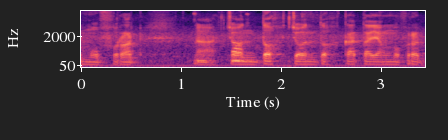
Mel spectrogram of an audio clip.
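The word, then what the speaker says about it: مفرد: Jamun jam jam jam'un ya bahasanya patah ini dua golongan ini judulnya ya mufrodun mufrad dibacanya mufrad nah contoh-contoh kata yang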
